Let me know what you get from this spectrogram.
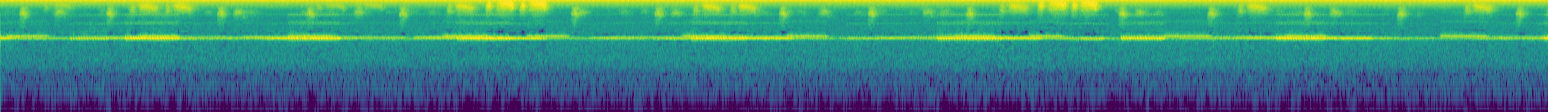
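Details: Night chorus of crickets in grass on a warm Bulgarian summer night, taken with a surround microphone: an unbroken piercing trill rising and falling in loudness in waves a few seconds apart, dotted with brief high-pitched chirps from other insects.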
